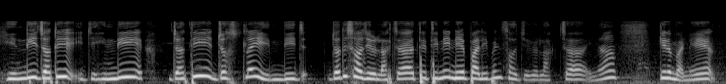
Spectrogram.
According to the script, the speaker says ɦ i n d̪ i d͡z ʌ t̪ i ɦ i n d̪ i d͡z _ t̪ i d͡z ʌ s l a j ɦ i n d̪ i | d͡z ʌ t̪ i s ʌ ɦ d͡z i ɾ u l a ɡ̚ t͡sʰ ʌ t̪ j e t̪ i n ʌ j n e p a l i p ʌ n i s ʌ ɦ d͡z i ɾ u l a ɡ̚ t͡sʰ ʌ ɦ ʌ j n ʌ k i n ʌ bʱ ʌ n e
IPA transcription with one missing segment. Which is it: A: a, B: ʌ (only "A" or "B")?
B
